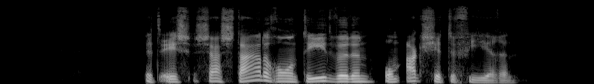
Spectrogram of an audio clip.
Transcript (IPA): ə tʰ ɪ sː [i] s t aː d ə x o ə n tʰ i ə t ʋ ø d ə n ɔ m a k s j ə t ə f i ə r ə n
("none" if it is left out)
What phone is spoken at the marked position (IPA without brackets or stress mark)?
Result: a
